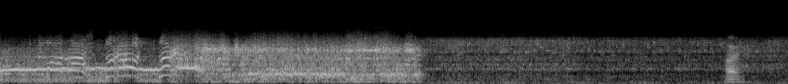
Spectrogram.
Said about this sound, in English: Ross turned sharply, applied the wet brakes, and careened headlong toward the mountain.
